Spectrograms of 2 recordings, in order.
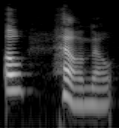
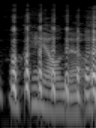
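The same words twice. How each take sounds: First: Slow, drawn-out sassy "hell no"; sassy devil. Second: High squeaky sassy "oh, hell no"; sassy devil. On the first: Friend repeats the devil's refusal, slow and sassy. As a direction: lean back and refuse, slowly. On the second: Friend echoes the devil quote, squeaky sassy. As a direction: toss it off like a diva devil. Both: Retold or imitated. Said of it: "that's a devil's quote".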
